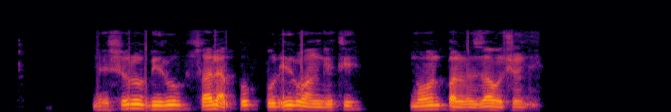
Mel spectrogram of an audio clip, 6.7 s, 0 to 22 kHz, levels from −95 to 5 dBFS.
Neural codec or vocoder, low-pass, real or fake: codec, 16 kHz, 4 kbps, FreqCodec, larger model; 7.2 kHz; fake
